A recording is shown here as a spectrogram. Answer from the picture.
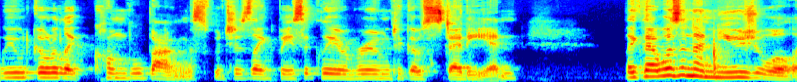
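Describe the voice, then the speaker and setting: A woman with a Canadian accent talks fairly quickly in an ordinary speaking voice, her pitch fairly high and her intonation lively. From Canada, with time in Poland and South Korea. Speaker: app founder. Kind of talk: interview.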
